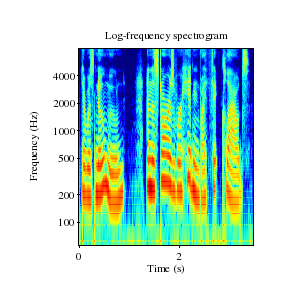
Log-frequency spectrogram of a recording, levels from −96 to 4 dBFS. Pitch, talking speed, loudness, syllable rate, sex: 215 Hz, 205 wpm, -17 LUFS, 5.2 syllables/s, female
